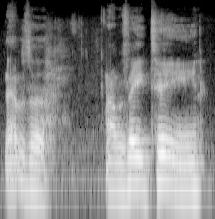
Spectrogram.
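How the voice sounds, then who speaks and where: An elderly man, a veteran in his seventies, reminiscing plainly in a casual interview, pausing as he recalls details. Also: medium pitch, flat delivery, vocal fry, warm tone. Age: 70s. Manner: old veteran remembering, plain-spoken, halting recall.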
